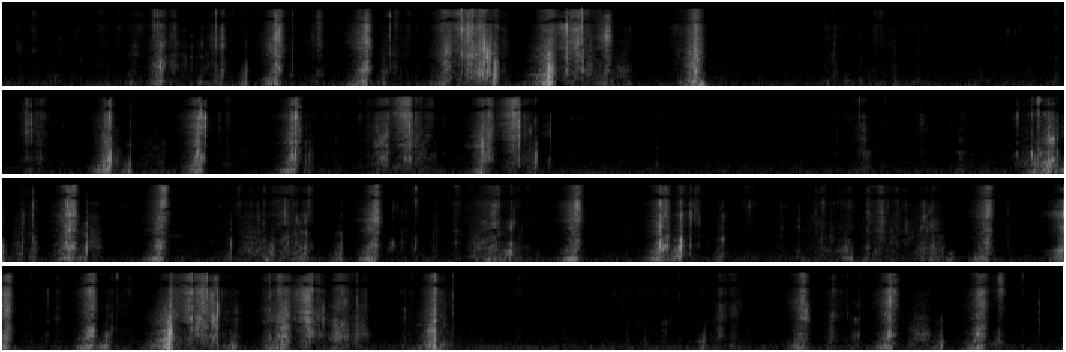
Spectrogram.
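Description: Glossy slime being squeezed, stretched and pressed by hand in a glass dish: irregular sticky clicks, pops and crackles in clusters, with a few short pauses.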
